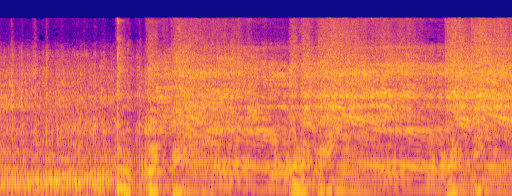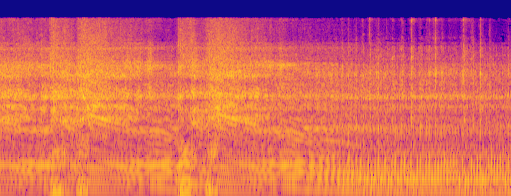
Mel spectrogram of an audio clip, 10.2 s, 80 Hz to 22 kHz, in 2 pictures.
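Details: Poulan Pro two-stroke chainsaw, about 12 years old, cleaned up for a new season with its air filter refitted. Revs up and down repeatedly, pitch sweeping cleanly each blip and dropping back to idle: runs healthy.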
